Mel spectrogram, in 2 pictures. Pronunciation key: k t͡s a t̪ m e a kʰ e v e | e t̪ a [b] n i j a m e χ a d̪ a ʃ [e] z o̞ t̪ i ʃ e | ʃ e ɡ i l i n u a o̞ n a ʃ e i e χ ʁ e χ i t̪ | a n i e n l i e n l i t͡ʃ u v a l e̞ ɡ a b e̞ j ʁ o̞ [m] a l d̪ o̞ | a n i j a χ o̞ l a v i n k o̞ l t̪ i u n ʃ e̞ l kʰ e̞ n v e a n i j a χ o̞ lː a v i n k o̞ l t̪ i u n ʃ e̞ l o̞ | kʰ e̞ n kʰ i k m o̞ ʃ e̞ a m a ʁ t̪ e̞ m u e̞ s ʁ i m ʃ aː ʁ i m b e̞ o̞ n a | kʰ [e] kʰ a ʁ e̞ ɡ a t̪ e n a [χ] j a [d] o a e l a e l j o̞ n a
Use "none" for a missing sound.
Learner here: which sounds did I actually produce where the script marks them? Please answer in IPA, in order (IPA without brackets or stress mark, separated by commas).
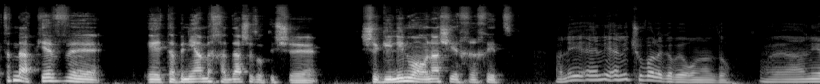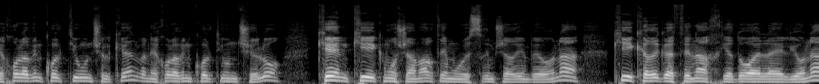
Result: b, a, n, i, χ, d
